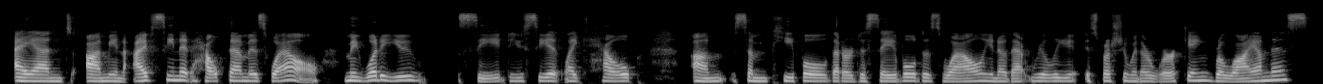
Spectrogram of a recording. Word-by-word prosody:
and, 155 -3 +4 0.2
I 155 -2 +7
mean, 150 -2 -1
I've 170 +3 +4
seen 195 0 0
it 185 -1 +2
help 165 -3 +1
them 170 -2 +2
as 160 0 -1
well. 195 +5 +2 0.2
I 180 - 0
mean, 175 -3 +2
what 195 +3 +4
do 205 - +4
you 185 +1 -1 0.3
see? 145 0 -4
Do 160 - -11
you 155 0 -5
see 165 +1 -3
it, 160 - 0
like, 155 -1 -3
help, 160 -1 0 0.5
um, 150 -2 +2
some 155 -2 -1
people 155 -1 0
that 150 -1 -1
are 145 - 0
disabled 155 +2 -1
as 150 -1 -4
well, 145 +3 +1
you 160 - -2
know, 145 -1 -1
that 140 0 -2
really, 155 0 -2
especially 165 0 -3
when 150 - -3
they're 145 0 -2
working, 175 +6 -1
rely 140 -1 +2
on 170 +3 +1
this? 215 +2 -2
155 Hz, 185 wpm, -23 LUFS, 150-170 Hz, 0.5 s, I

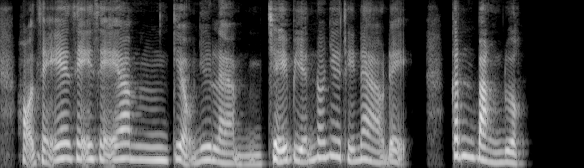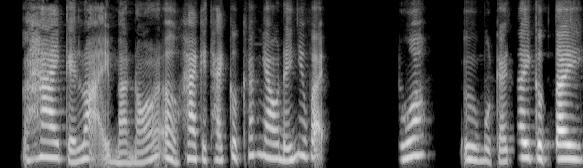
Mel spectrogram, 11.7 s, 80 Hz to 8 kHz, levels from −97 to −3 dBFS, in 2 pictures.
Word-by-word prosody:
họ - - -1
sẽ 255 +1 +1
sẽ 255 -1 +2
sẽ, 245 0 -1
ờm, 230 -3 0
kiểu 240 +2 -1
như 225 +3 -1
là, 185 -5 -2 0.3
chế 205 - +5
biến 220 0 -1
nó 270 - 0
như 280 0 -1
thế 220 -5 -4
nào 220 -4 -2
để - - -3 0.4
cân 295 -2 +1
bằng 190 -6 +4
được 175 -2 -3 0.8
2 270 0 +4
cái 185 - 0
loại 255 +5 +1
mà 180 -1 -3
nó 185 +6 -2
ở 245 -6 0
2 250 -1 +3
cái 225 - -3
thái 225 -2 -1
cực 260 +4 -3
khác 305 +1 -5
nhau 265 -5 +2
đến 225 +1 +1
như 295 -1 -2
vậy, - - +1 0.7
đúng 245 +3 +2
không? 305 +2 +4 0.4
Ừ, 235 -1 0
một 210 -2 -5
cái 200 0 -2
Tây, 265 -1 +5
cực 245 -2 +5
Tây 245 -2 +8
235 Hz, 210 wpm, -24 LUFS, 215-260 Hz, 0.8 s, Tây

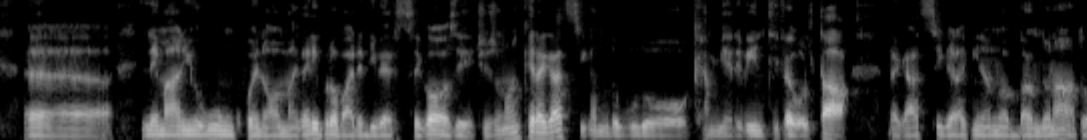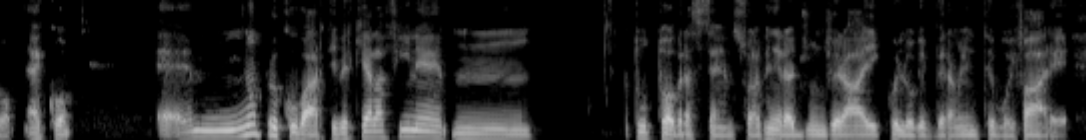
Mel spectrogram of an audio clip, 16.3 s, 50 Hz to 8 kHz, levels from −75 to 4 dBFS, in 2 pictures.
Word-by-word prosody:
ehm, 80 -2 -2 0.2
le 95 +1 +1
mani 95 0 +2
ovunque, 90 -1 +1
no. 85 0 -3
Magari 85 +5 +1
provare 85 -3 +1
diverse 85 -1 -3
cose. 85 -4 +3
Ci 85 - -9
sono 95 +4 -4
anche 120 +1 +1
ragazzi 125 +5 +3
che - - -8
hanno 85 -1 -5
dovuto 85 -1 -3
cambiare 85 -1 -9
20 90 -1 -3
facoltà, - - +4 0.3
ragazzi - - -6
che - - -2
alla 85 0 -2
fine 90 -1 -4
hanno 85 0 -3
abbandonato; 85 0 -3
ecco, - - -1 0.6
e - - -3
ehm, 135 +2 +3
non 190 +3 +3
preoccuparti 120 - +3
perché 110 +3 0
alla 130 0 +4
fine, 130 -2 +1
mhmm, 100 -3 -2 0.7
tutto 120 -1 +2
avrà 95 0 +4
senso, 85 -2 -5
alla 85 - -1
fine 105 -1 +1
raggiungerai 90 0 +2
quello 90 -3 +1
che 85 - -1
veramente 90 +3 -3
vuoi 80 0 -6
fare. 475 - -1
90 Hz, 165 wpm, -24 LUFS, 85-105 Hz, 0.7 s, facoltà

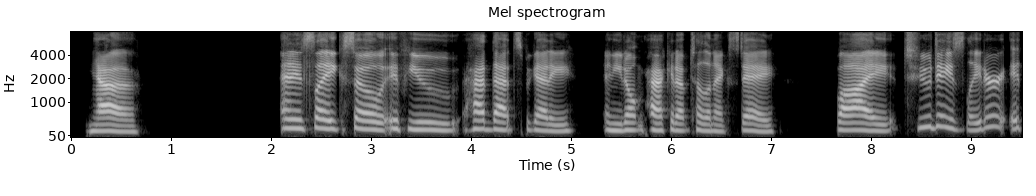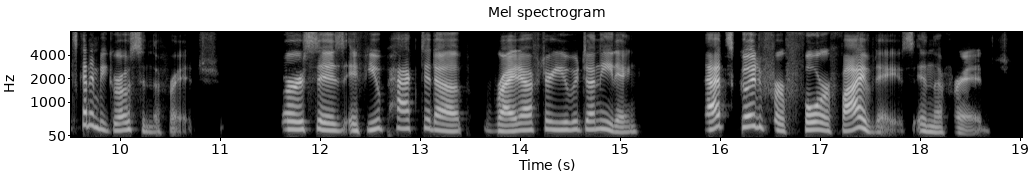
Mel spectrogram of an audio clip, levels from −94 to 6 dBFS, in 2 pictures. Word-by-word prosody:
Yeah. 180 -2 +5 1.4
And 260 0 +5
it's 250 -1 +1
like, 245 -4 +5
so 230 -2 +2
if 245 +2 -3
you 215 -3 -2
had 240 +1 +2
that 215 -2 +3
spaghetti 190 -4 -1 0.3
and 210 -2 -5
you 195 - -1
don't 210 0 -2
pack 200 +1 +4
it 225 - -2
up 190 0 +1
till 210 0 -5
the 185 - -2
next 175 -3 -4
day, 175 -4 +1 0.6
by 205 -2 +5
2 285 +2 -5
days 270 -9 +1
later, 230 +10 0
it's 240 +3 -5
gonna 355 -1 -2
be 235 -6 -7
gross 195 +4 -5
in 170 -3 -16
the 150 - -19
fridge - - -18 0.7
versus 225 -3 -1
if 190 +2 -8
you 230 +4 -4
packed 250 +1 -4
it 250 -3 -6
up 175 -3 0 0.3
right 175 0 +4
after 210 +3 -2
you 215 -1 -4
were 225 - -7
done 225 +2 -4
eating, 160 -8 -5 0.7
that's - - +4
good 295 0 +1
for 200 -6 -6
4 215 +3 -3
or 190 - -6
5 180 -3 +3
days 160 - -11
in 180 -3 -8
the 145 - -10
fridge. - - -11
210 Hz, 165 wpm, -23 LUFS, 190-235 Hz, 1.4 s, Yeah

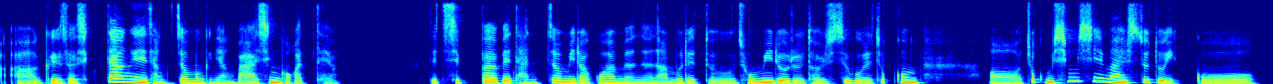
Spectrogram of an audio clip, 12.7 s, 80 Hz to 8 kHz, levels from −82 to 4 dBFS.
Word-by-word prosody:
아 190 +1 -2
그래서 190 -4 +2
식당의 270 - +3
장점은 200 +2 0
그냥 180 -2 -3
맛인 175 +9 +1
것 170 -6 -2
같아요. 145 +6 -10 0.9
근데 - - -3
집밥의 215 0 +1
단점이라고 195 +1 -1
하면은 185 -3 0
아무래도 175 +1 -3
조미료를 200 -1 +3
덜 170 -2 -3
쓰고 190 +3 -2
이제 175 - -1
쪼끔 225 +3 0 0.7
어 180 0 -2
쪼끔 255 -4 +1
심심할 330 - +2
수도 240 -2 0
있고 170 0 -1
195 Hz, 265 characters per minute, -26 LUFS, 175-220 Hz, 0.9 s, 식당의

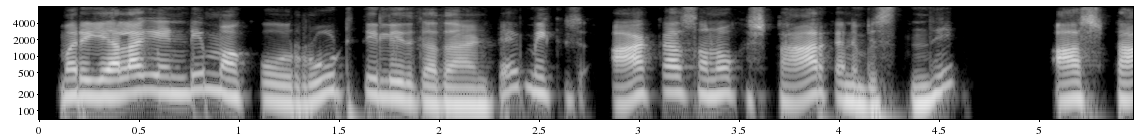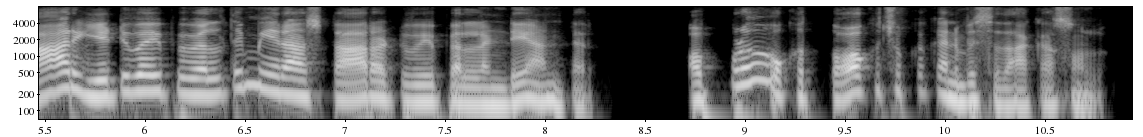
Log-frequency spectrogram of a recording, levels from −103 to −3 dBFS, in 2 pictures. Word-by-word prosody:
"మరి 190 0 +3
ఎలాగండి, 215 +1 +2
మాకు 180 -2 -1 0.2
రూట్ 205 +7 -3
తెలీదు 175 -5 0
కదా!" 135 -1 +1
అంటే, 130 - -5
"మీకు 200 -4 -4 0.4
ఆకాశంలో 200 -1 -2
ఒక 180 - -14
స్టార్ 195 +8 +1
కనిపిస్తుంది. 140 - 0 0.6
ఆ - - +6
స్టార్ 170 +10 +4
ఎటువైపు 220 +2 0
వెళ్తే, 195 +5 -2
మీరు 215 -5 +4
ఆ - - 0
స్టార్ - - +3
అటువైపు 150 -2 -3
వెళ్ళండి" 130 +3 +1
అంటారు. 145 -6 -5 0.5
అప్పుడు 295 - -1
ఒక 180 - -7 0.2
తోక 215 +7 +4
చుక్క 225 - -14
కనిపిస్తుంది 150 -6 -1
ఆకాశంలో. 130 +1 -8
185 Hz, 155 wpm, -25 LUFS, 150-210 Hz, 0.6 s, ఆ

